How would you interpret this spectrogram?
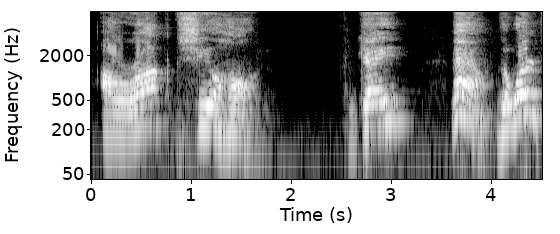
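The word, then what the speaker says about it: ערך: That word prepare in the Hebrew is a Hebrew word pronounced as best as I can. I'm not a Hebrew scholar. Arak. Arak. A-W-R-A-K for pronunciation, although it's a little, it's weird the way they say it, but that's how you spell it.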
